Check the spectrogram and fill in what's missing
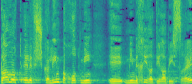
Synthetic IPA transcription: bamo̞telefʃkalimpaχo̞tmi | mimeχiʁadiʁabeisʁae

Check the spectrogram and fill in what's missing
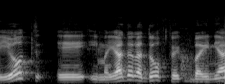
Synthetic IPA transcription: ijo̞t̪eʔimajad̪alado̞fekbainja

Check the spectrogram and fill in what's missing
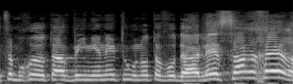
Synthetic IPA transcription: t͡samχujot̪avbeinjane̞jt̪euno̞t̪avo̞d̪alesaʁaχeʁ

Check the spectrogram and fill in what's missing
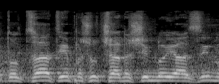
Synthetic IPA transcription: t̪ot͡sat̪ijɛpaʃut̪ʃeanaʃimlo̞jaːzin

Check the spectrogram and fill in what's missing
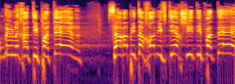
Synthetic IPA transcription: omʁimleχat̪ipat̪eʁ | saʁabit̪aχo̞nift̪iaχʃeit̪ipat̪e

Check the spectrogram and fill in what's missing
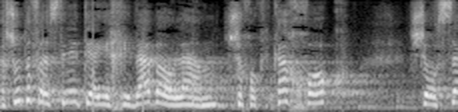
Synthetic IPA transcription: eʃuthafalast̪init̪iajeχidabeolamʃeχo̞ki̥kaχok | ʃeosa

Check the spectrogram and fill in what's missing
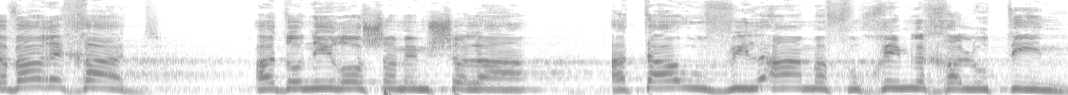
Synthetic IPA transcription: davaʁe̞χad | ado̞niʁo̞ʃhame̞mʃala | atauvilʔamafuχimle̞χalutin

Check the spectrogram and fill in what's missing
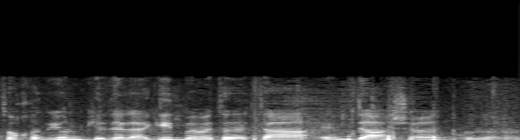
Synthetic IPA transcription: t̪o̞χad̪ijunked̪ejlehaɡid̚beːmet̪etaemd̪aʃe

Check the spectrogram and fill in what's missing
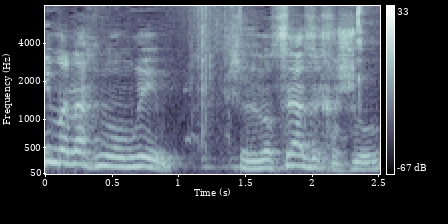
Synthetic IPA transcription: imanaχnuomʁim | ʃezenot͡seazeχaʃuv

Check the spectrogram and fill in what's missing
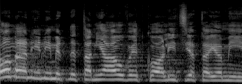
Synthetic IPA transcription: omeːnjenimet̪net̪anjahuveːt̪̚ko̞alit͡sjat̪ajami

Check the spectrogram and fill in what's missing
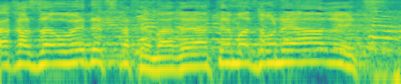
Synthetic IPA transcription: aχazeoved̪et͡slaχe̞maʁejat̪e̞mad̪o̞neaaʁet͡s

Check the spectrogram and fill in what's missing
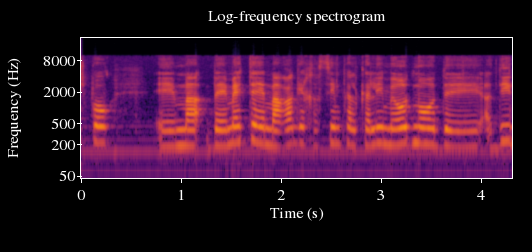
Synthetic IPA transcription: ʃbo̞ | ʔmabe̞ːme̞temaːʁaɡjaχasimkalkalime̞o̞dmeo̞dea̰di

